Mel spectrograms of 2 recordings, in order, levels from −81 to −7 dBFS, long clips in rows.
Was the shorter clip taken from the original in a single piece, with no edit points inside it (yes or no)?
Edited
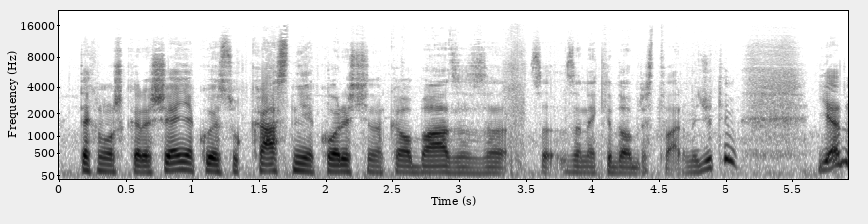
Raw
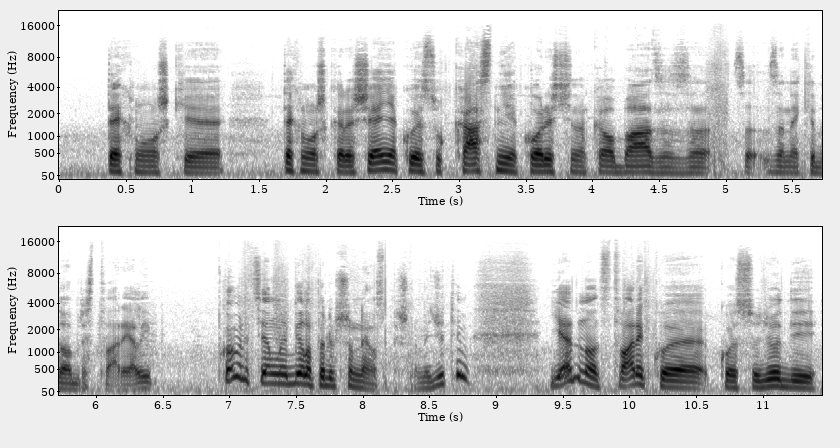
no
